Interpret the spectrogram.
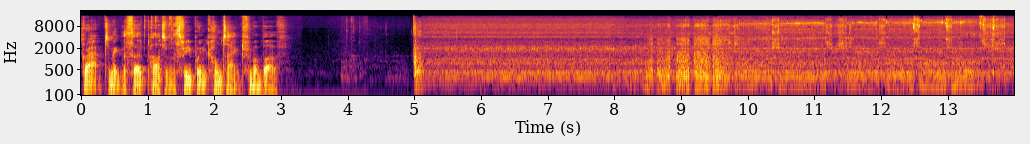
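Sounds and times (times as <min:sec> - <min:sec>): drill cutting into metal: 0:05.0 - 0:14.0
milling machine motor whine: 0:05.1 - 0:14.0
metal chips clicking: 0:11.2 - 0:14.0.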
